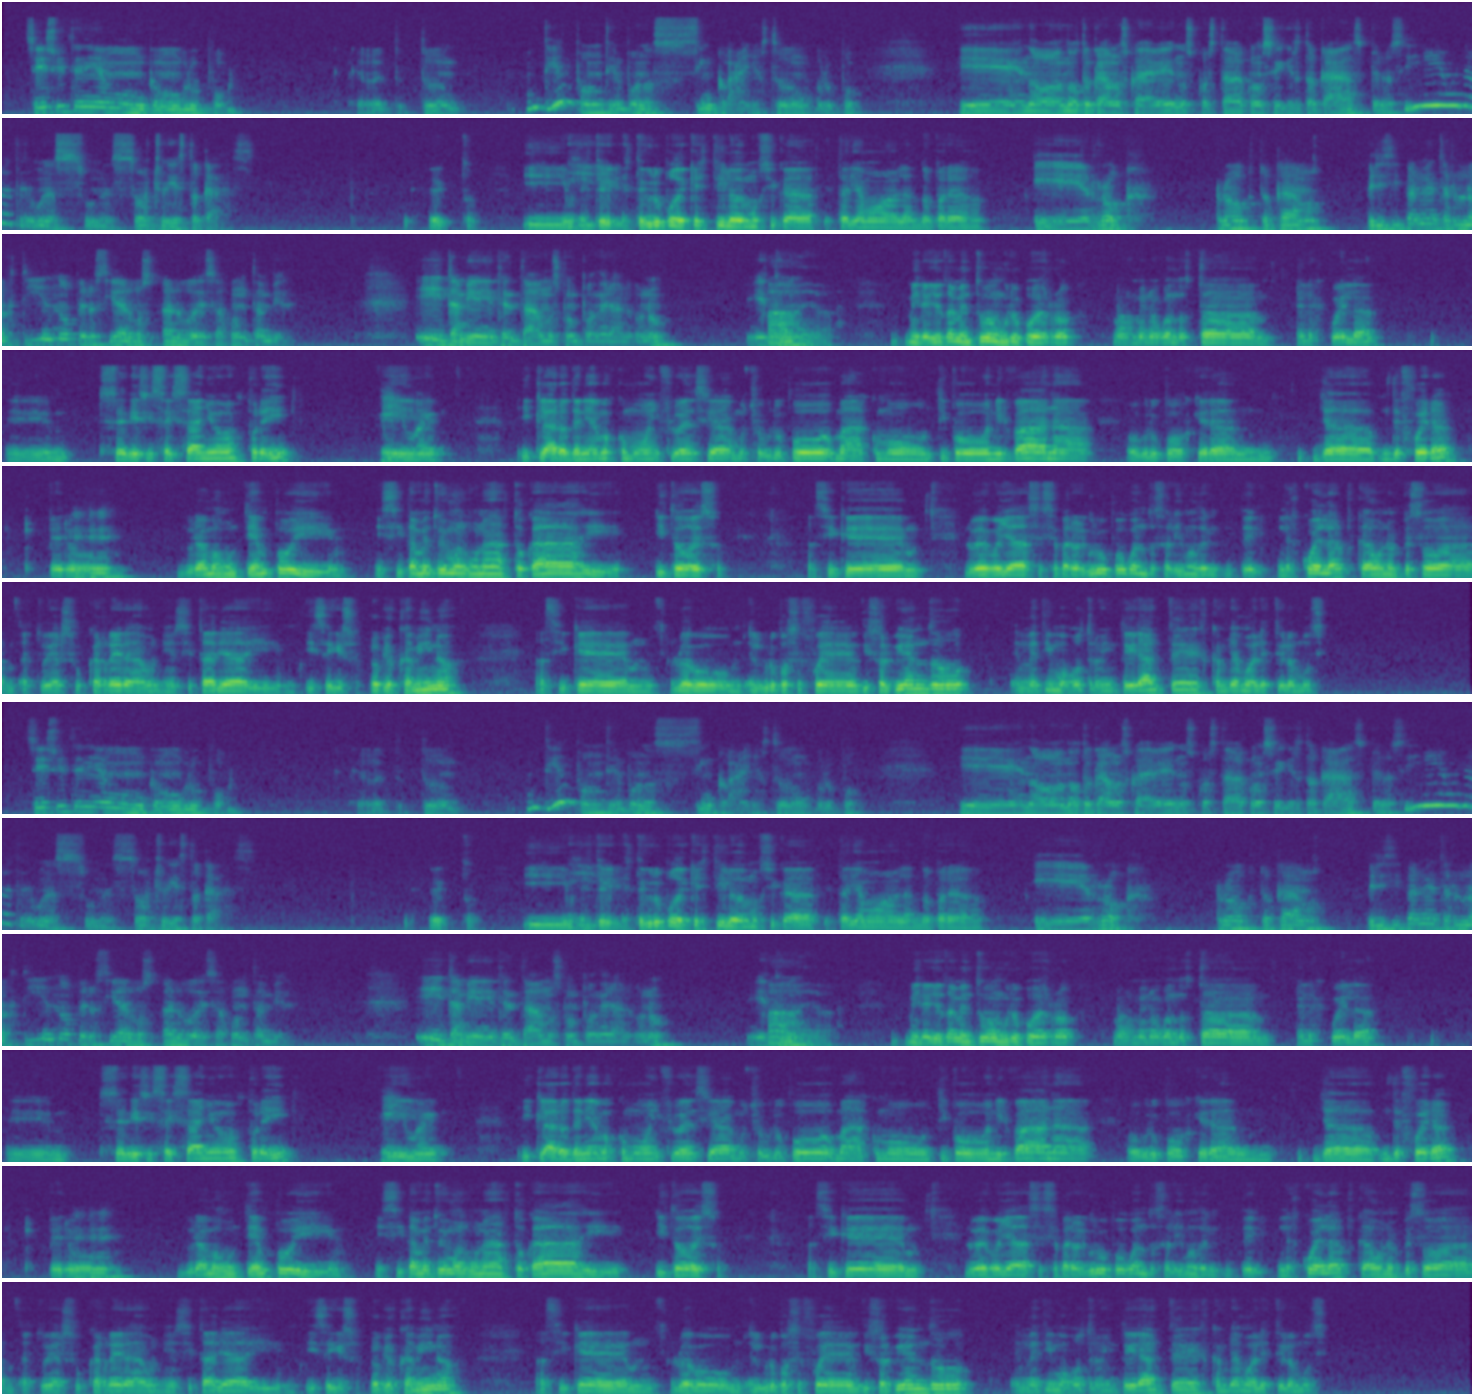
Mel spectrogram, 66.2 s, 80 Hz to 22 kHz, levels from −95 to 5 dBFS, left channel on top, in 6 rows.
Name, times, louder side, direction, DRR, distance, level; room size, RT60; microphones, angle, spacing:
voice 1, 0.2-1.7 2.7-3.5 3.9-6.9 7.2-12.7 15.3-15.7 18.8-19.7 20.1-21.0 21.3-24.2 24.8-27.1 27.6-28.2 35.9-36.4 44.6-45.1, left 3 dB, 45° left, 0.8 m, -32 dB
voice 2, 14.2-14.6 14.9-18.4 27.8-28.2 28.8-30.1 30.4-32.4 33.1-35.2 35.9-36.3 37.0-41.2 41.5-42.6 42.9-44.0 44.5-44.9 45.4-48.8 49.0-49.5 50.2-51.0 51.3-58.6 59.1-62.4 62.7-65.0, left 4 dB, 20° left, 0.4 m, -24 dB
3.1 x 2.3 x 2.4 m
head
